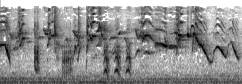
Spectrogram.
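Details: Male Javan myna tutor song that provokes other mynas: rough squawks and clicks followed by fluid, wavering whistles sweeping up and down.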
